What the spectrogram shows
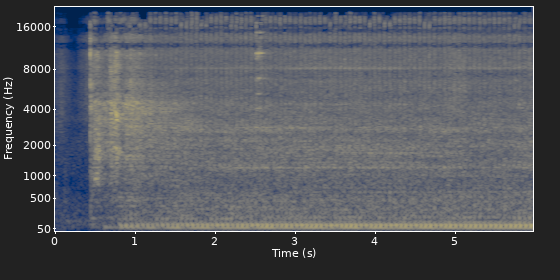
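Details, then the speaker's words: Rebuilt Honda SH 150i (Italian) scooter engine after overheating with no coolant seized the piston. Now has new piston, rings and bearings, carefully adjusted valves and a cleaned injector. Night test after reassembly: quick start, quiet even idle, only injector ticking. Normal start and idle. "là im nha anh em, mặc dù giờ này là ban đêm á, ban đêm là nó im lắm á, chứ ban ngày là nó im nữa. Chỉ nghe tiếng bếp phun hả, cam cò mình chỉnh kỹ lắm."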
